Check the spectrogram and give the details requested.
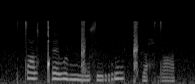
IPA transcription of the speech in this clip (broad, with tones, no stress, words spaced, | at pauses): tˤɜ˦l ǃɛ˦lu˧ɳŋ͡ǁu˨s ɨ˨ru˦lǁʰø˨ħdˤɛ˨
